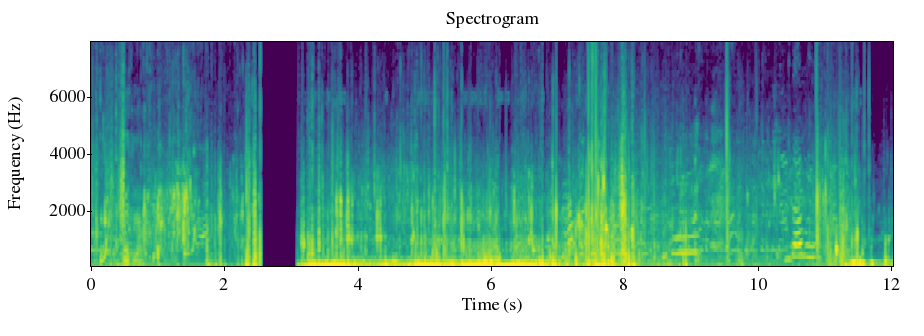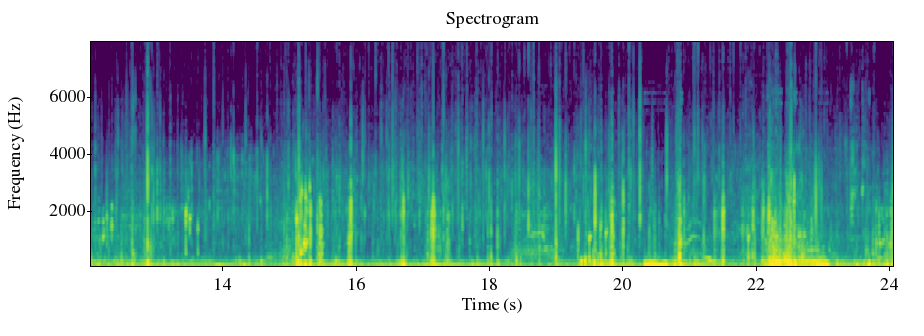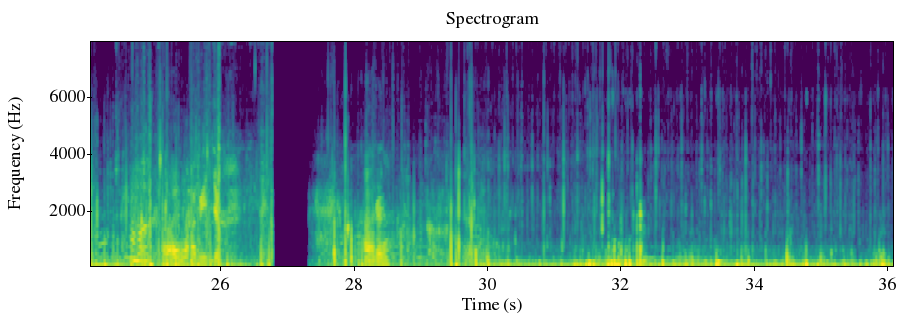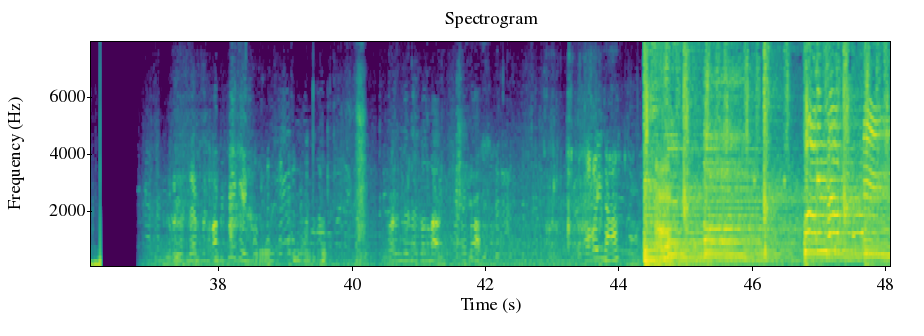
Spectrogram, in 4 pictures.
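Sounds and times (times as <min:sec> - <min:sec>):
underwater clicks and pops: 0:01.7 - 0:08.4, 0:10.8 - 0:25.2, 0:27.6 - 0:36.2
muffled underwater rumble: 0:03.1 - 0:26.8, 0:27.4 - 0:36.2
underwater clicks and knocks: 0:03.2 - 0:09.6.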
